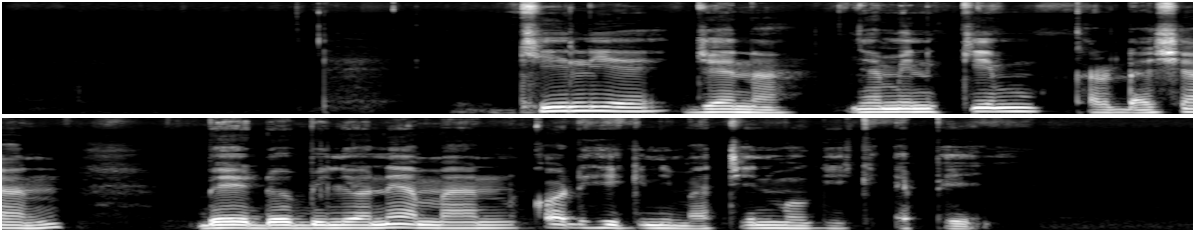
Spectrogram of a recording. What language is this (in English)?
Luo (Kenya and Tanzania)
